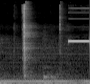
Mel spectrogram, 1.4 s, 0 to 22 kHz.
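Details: Ryobi RM300E mower with new Digi Marker 48V 67Ah LiFePO4 battery (internal 12V DC converter) replacing lead-acid, battery switched on then mower: faint clicks, then one steady high half-second beep; normal power-up.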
